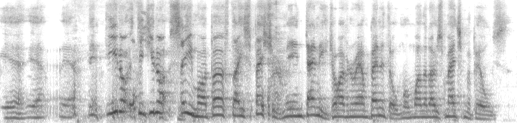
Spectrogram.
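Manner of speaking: ordinary talk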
